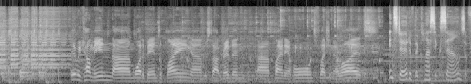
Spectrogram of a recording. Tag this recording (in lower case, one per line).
music
speech
car
toot
vehicle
